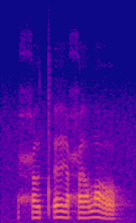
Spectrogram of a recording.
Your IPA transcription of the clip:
ħ ə tʼ ɛ e̯ ħ ɛ lˠ ʌ

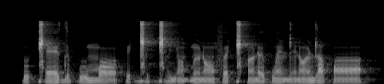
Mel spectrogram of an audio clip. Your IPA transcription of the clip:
u ǁ ɛ d ə p u m ɔ | ɪ ɡ͡ǁ ɪ ɡ͡ǁ ʌ j ɔ̃ ɓ ũ ɽ ɔ̃ f ɜ ǁʰ ɔ̃ ɽ ə p w æ̃ ɖ ɛ̃ ɽ ɔ̃ ɖ ɑ p ɑ̃

